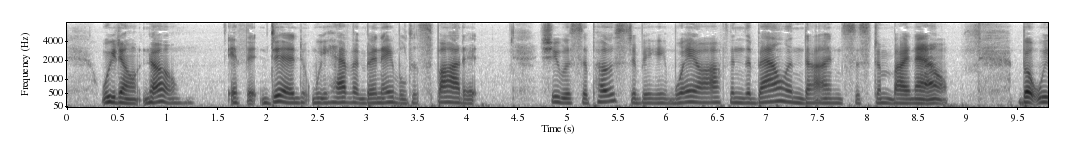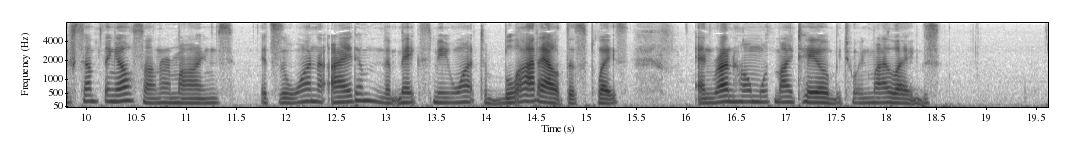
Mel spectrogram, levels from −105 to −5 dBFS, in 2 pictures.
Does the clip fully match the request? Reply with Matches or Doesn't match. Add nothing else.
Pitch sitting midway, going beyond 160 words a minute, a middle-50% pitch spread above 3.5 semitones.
Doesn't match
